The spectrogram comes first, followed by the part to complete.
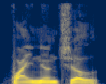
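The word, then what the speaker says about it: financial: এল, এই চারটি বর্ণ, যাদেরকে আর ভাঙা যাবে না, কারণ এরা হলো একটি ওয়ার্ড প্যাটার্ন যার উচ্চারণ সবসময় হয় শাল এর মতো। মনে আছে তো সবার? তাহলে এই শব্দটির উচ্চারণ কি পেলাম আমরা? এফ আই ফাই, এন এ এন নেন, এবং সি আই এ এল শাল, ফাইন্যান্সিয়াল। ফাইন্যান্সিয়াল অর্থ হলো আর্থিক বা অর্থ।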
